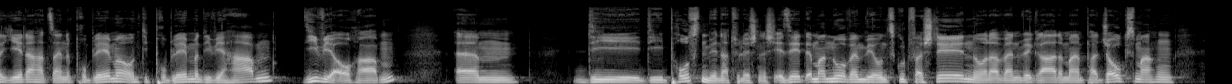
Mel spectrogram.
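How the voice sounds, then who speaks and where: A man with a normal speaking voice talks at a moderate pace, his fairly low pitch carried by fairly even intonation. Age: 20s. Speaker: YouTuber and streamer. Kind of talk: casual chat.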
